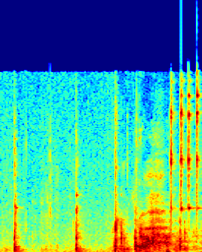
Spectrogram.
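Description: A three-quarter-inch socket wrench turning a fastener on a propeller hub: sharp metallic clicks and clinks, with a quick run of clicks in the last second as the fastener gives.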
